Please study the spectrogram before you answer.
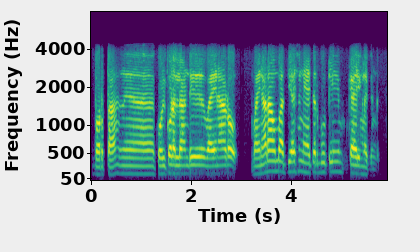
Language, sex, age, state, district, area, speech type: Malayalam, male, 18-30, Kerala, Kozhikode, urban, conversation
